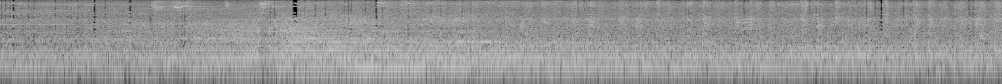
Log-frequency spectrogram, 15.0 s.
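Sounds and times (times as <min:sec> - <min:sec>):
freight train rumbling past: 0:00.0 - 0:15.0
wheels clacking over rail joints: 0:00.0 - 0:15.0.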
